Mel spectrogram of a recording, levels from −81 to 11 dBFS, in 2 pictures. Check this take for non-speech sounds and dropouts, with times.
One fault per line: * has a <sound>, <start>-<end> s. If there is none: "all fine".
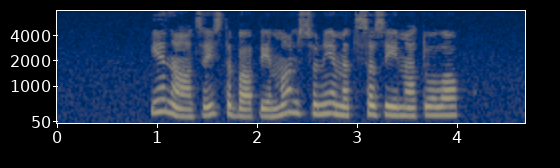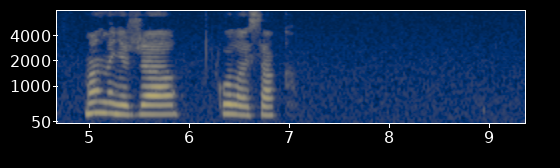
all fine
